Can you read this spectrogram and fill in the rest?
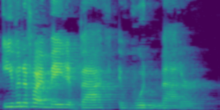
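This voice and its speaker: A woman's voice: mid-range voice, lively intonation, brisk, close to an everyday voice. A woman voicing a resolute, apologetic woman fighter ready to sacrifice herself in a storybook reading. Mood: resigned, resolute. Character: self-sacrificing woman fighter speaking over radio. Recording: echoey, roomy sound.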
